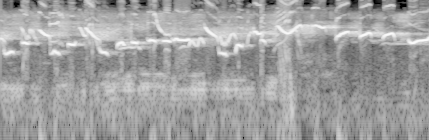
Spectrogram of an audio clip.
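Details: White-rumped shama in loud, busy song played as a lure to provoke a rival; rapid varied whistles, sweeping slurs and sharp clicks packed between mid and high pitch, almost continuous for four seconds.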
